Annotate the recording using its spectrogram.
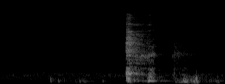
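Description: A person coughs once sharply a little past halfway, followed by a weaker second cough.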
